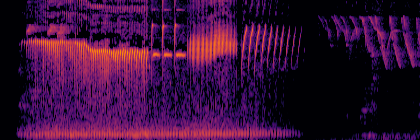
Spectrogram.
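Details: White canaries hopping on dry stalks, singing: a long steady high whistle held for over two seconds over a low hum, then clipped repeated notes, a fast run of downswept notes, a short pause and a softer rolling trill.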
